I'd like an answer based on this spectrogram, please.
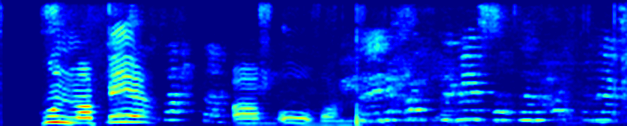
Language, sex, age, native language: Icelandic, male, 10, Icelandic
